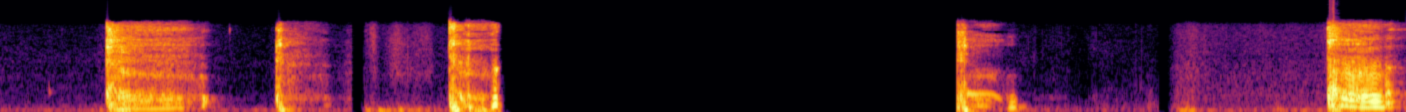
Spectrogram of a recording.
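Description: Several short dry coughs mixed with repeated throat clearing, separated by a long silent gap.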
